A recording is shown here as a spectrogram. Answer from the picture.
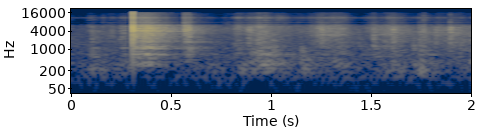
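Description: Vintage wooden tube caddy being handled, its hinged sections moving: one sharp clack about a third of a second in, followed by a few lighter knocks.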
